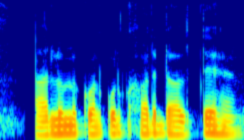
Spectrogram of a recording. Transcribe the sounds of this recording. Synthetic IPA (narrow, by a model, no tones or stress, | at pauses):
aːlumẽkɔːnkɔːnkʰaːd̪ɖaːlt̪eɦɛ̃ː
